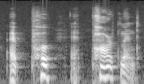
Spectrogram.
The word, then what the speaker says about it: apartment: Apartment. Apartment. Apartment. Apartment. Часто цю літеру Т глотають. Apartment. Apartment. Ну, так не глотають, да, а її трохи тише говорять.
